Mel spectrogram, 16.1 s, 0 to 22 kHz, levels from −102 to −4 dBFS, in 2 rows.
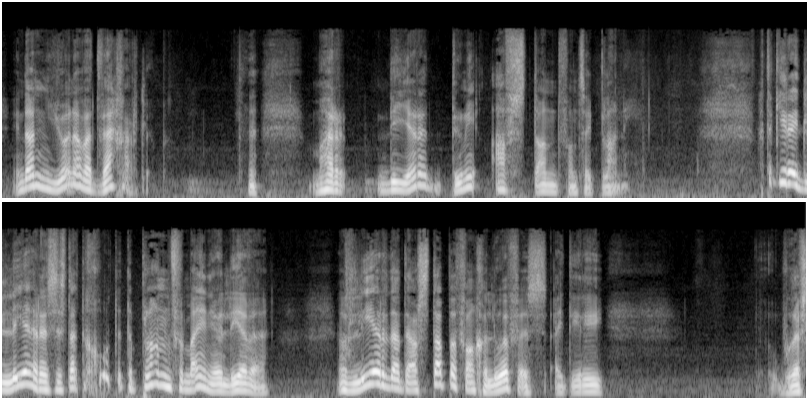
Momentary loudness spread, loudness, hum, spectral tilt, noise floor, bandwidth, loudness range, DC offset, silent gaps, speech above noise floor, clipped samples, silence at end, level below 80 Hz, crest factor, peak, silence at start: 18 LU; -20 LUFS; none; -6 dB/octave; -57 dBFS; 13 kHz; 6 LU; under 0.1%; none; 37 dB; under 0.1%; 0 s; -44 dBFS; 18 dB; -4 dBFS; 0.1 s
